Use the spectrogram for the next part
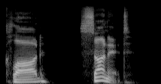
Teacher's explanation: Say the first word cleanly, slight pause. You'll then land the stress on sun.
